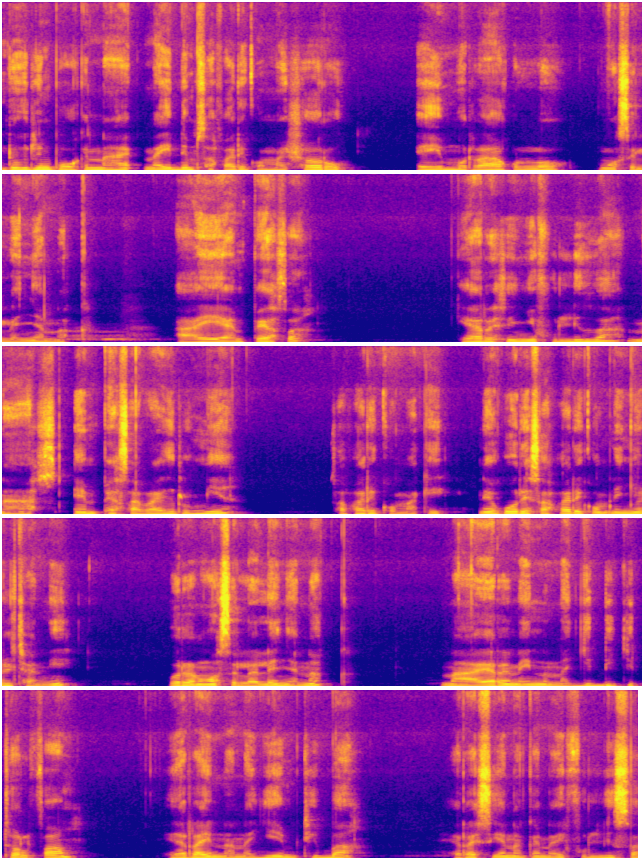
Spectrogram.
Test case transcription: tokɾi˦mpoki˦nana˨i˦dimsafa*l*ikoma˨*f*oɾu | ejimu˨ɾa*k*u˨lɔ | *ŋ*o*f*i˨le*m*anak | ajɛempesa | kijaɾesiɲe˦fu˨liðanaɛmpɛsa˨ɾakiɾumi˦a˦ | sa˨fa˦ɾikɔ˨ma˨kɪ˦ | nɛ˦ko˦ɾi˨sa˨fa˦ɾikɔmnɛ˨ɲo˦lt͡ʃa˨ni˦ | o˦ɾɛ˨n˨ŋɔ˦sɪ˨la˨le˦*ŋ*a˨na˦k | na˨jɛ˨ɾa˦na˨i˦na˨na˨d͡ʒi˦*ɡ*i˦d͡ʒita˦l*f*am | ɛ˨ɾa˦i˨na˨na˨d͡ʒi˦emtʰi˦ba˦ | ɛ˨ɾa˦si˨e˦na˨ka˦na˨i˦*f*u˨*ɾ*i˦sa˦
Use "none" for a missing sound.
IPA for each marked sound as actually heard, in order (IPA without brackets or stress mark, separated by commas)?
ɾ, ʃ, k, ŋ, s, ɲ, ɲ, d, f, f, l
